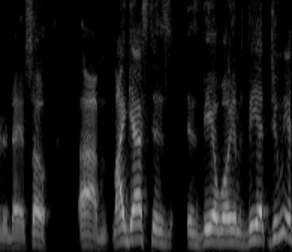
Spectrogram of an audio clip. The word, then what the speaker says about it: Vija: It's pronounced Vija. You don't pronounce the J. J is like a Y.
